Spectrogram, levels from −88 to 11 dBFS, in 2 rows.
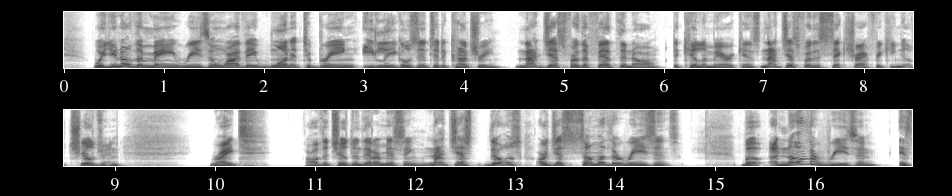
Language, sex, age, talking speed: English, male, 40-59, 180 wpm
